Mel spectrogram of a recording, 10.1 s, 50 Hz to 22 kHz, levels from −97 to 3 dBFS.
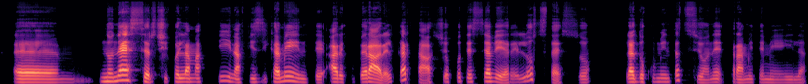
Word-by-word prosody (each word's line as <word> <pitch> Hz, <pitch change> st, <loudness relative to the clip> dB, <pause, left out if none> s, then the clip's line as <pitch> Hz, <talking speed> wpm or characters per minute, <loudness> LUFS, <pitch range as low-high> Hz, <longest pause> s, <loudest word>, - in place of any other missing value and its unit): ehm, 145 Hz, -1 st, +1 dB
non 190 Hz, +3 st, -2 dB
esserci 240 Hz, -8 st, +6 dB
quella 170 Hz, -1 st, 0 dB
mattina 170 Hz, +5 st, -7 dB
fisicamente 165 Hz, -2 st, -3 dB
a 165 Hz, -, +3 dB
recuperare 155 Hz, +1 st, +2 dB
il -, -, -11 dB
cartaceo, -, -, -4 dB
potesse 185 Hz, 0 st, -10 dB
avere 150 Hz, -6 st, -3 dB
lo 195 Hz, +10 st, -7 dB
stesso 145 Hz, 0 st, -12 dB, 0.4 s
la 165 Hz, -, +6 dB
documentazione 165 Hz, -, -11 dB
tramite 145 Hz, +1 st, -7 dB
mail. 135 Hz, -1 st, -15 dB
165 Hz, 105 wpm, -26 LUFS, 145-185 Hz, 0.4 s, esserci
